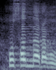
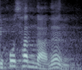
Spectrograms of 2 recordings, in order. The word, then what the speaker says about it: 호산나: 이게 호산나, 이 호산나는 히브리어로 오시아나라는 말입니다. 그것을 헬라어로 호산나라고 표현하는 거예요. 그런데 헬라어나 이 히브리어는 사실은 호 발음이 아니에요. 이게 오 발음을, 바람을 강하게 이렇게 내뱉어서 뱉는 이 단어거든요.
